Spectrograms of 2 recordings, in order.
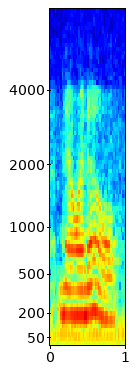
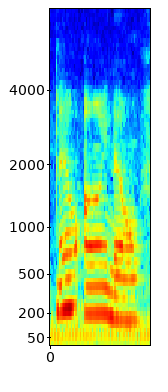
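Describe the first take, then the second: First: Said in the usual way. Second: "Now I know" slowly, with weight on each word; emphatic repeat. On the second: Retold or imitated. Worker answering coworker about a colleague, "Now I know" slow and emphatic. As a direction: draw out "Now I know" to drive it home.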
